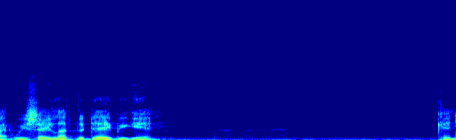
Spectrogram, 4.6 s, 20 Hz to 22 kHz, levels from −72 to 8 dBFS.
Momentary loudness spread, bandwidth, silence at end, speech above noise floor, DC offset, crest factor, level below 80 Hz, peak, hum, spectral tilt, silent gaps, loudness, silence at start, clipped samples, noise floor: 11 LU; 10.5 kHz; 0 s; 28 dB; under 0.1%; 22 dB; -64 dBFS; -12 dBFS; none; -6 dB/octave; none; -31 LUFS; 0 s; under 0.1%; -58 dBFS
